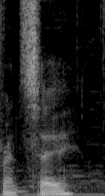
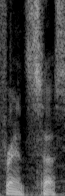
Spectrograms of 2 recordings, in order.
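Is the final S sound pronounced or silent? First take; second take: silent; pronounced. First: The final S sound is silent. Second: The final S sound is pronounced. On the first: The speaker calls it right. "The S is silent" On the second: The speaker calls it wrong. "So it's not Frances"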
